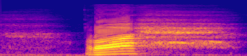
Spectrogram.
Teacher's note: kemudian Rahmani pada lafaz Rahmani ada H sukun maka di sini H mempunyai sifat yaitu sifat Hames maka alirkan nafas kita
